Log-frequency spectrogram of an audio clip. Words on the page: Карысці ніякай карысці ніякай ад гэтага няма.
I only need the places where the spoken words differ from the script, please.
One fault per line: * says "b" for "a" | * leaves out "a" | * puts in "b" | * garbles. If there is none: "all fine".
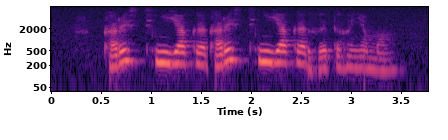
all fine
